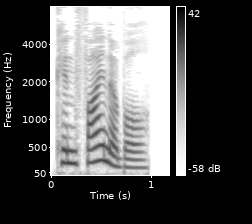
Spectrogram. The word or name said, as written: confineable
